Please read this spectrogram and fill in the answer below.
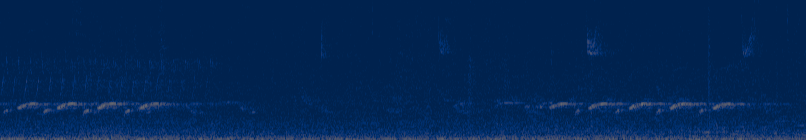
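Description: Quiet outdoor background with a low rumble, over which a songbird sings two short phrases of quickly repeated whistled notes, one at the start and one about four seconds in.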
